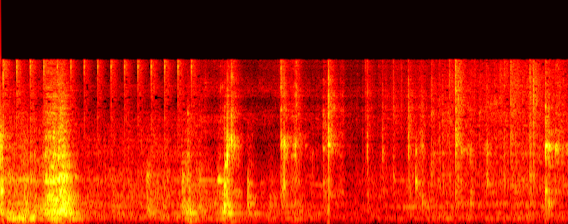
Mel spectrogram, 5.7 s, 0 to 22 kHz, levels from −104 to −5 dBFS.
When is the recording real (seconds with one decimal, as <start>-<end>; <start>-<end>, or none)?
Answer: 0.0-2.0; 4.3-5.7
